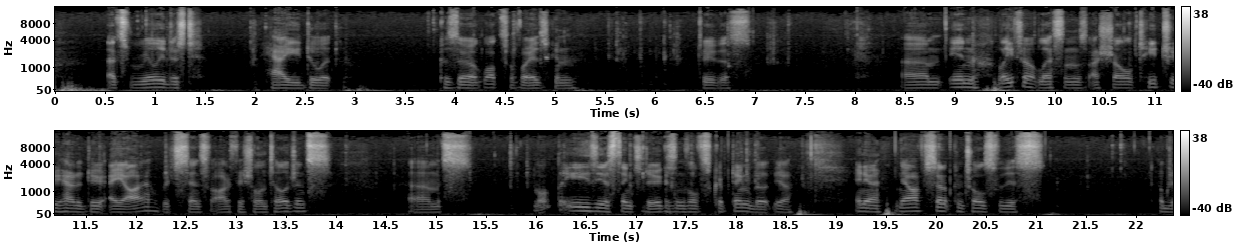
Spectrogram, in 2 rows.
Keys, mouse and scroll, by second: 1.0 click, 1.1 shift+d, 2.0 d, 2.7 shift+d, 3.8 click, 4.6 p, 6.8 KP_0, 8.5 scroll up 1, 8.9 p, 19.0 middle click, 19.9 middle click, 19.9 right click, 21.8 right click.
